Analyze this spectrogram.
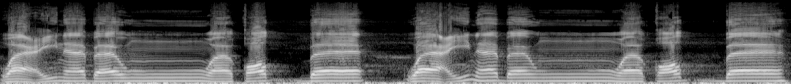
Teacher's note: Okay, some people say, or some students, وَعِنَبًا وَقَضْبًا وَقَضْبًا, and this is wrong because ad-dad is not of the bouncing letter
